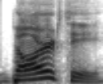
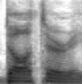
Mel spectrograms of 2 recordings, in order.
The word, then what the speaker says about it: Doherty: It's Doherty, not Daugherty. You spell it. Yeah. You say it wrong. It's not. That's Doherty. what I was looking for. No, it's Doherty, man. Yeah, it's Doherty.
